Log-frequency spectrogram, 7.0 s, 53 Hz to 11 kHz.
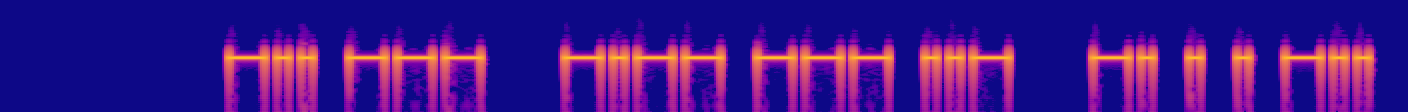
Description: Morse code, heard as a keyed tone, about 21 wpm, 700 Hz. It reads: DO YOU NEED
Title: Sentences from Top 1000 Words - Review Part 1 - 20wpm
